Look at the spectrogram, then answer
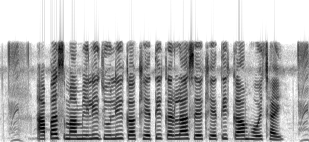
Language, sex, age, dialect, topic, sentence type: Maithili, female, 18-24, Angika, agriculture, statement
